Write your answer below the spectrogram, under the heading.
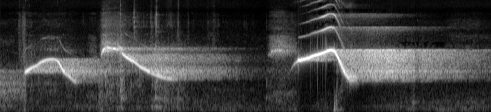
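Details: Common hill myna (beo) gives three loud, pure whistles, each swooping up then sliding down, the last held as a long ringing note; otherwise quiet. The bird also repeatedly says "Assalamualaikum" and "terus" around this clip.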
